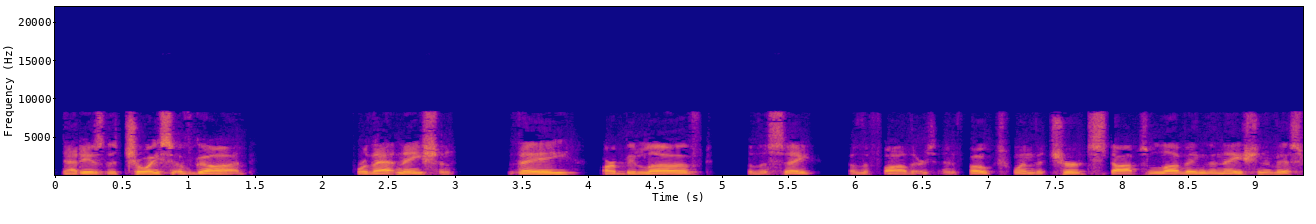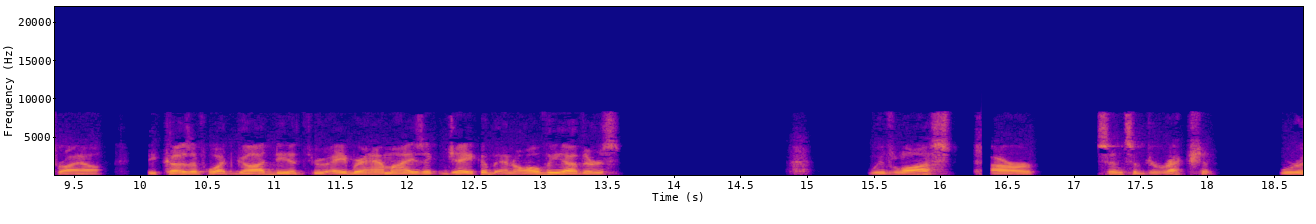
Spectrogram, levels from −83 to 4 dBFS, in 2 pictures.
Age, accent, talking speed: 60-79, American, 155 wpm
